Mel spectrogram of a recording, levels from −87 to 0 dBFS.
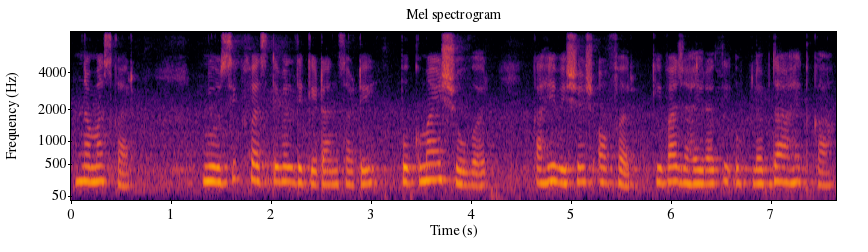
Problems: constant background noise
